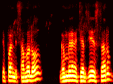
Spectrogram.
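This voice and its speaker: A man's voice: a little high, flat delivery, very fast, mellow, no echo, dull audio. A man acting as spiritual teacher, giving a sermon to a small group, questioning his listeners and reeling off long lists.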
